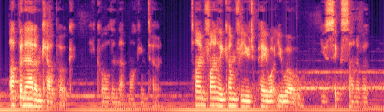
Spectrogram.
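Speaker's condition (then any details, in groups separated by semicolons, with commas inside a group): No condition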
